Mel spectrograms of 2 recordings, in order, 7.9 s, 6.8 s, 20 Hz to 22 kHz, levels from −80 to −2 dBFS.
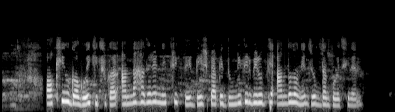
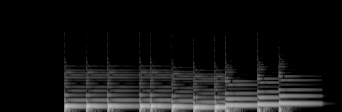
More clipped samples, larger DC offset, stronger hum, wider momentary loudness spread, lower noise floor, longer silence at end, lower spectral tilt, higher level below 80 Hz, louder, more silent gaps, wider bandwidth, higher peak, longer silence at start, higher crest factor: neither; neither; neither; first, 17 LU vs 9 LU; second, -35 dBFS vs -53 dBFS; first, 0.7 s vs 0.4 s; second, -7.5 dB/octave vs -10.5 dB/octave; second, -60 dBFS vs -48 dBFS; first, -17 LUFS vs -33 LUFS; neither; first, 6.4 kHz vs 4.7 kHz; first, -2 dBFS vs -20 dBFS; second, 0.05 s vs 1.3 s; about the same, 16 dB vs 14 dB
